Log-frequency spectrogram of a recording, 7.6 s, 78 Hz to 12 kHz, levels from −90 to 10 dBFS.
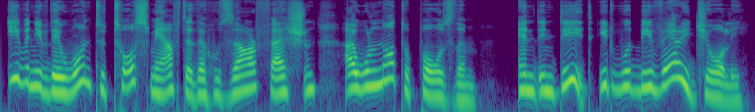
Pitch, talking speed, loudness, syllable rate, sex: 210 Hz, 185 wpm, -17 LUFS, 4.8 syllables/s, female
